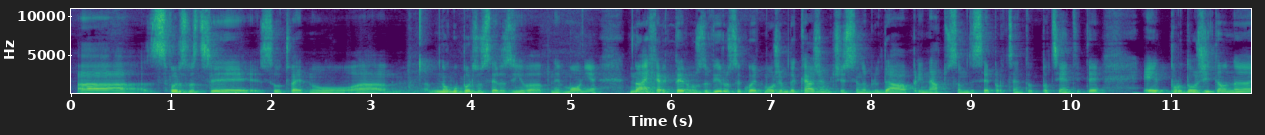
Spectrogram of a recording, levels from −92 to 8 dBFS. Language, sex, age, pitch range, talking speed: Bulgarian, male, 20-39, 110-140 Hz, 135 wpm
